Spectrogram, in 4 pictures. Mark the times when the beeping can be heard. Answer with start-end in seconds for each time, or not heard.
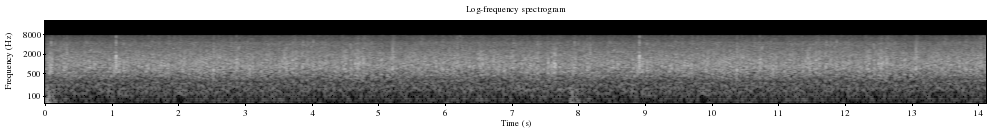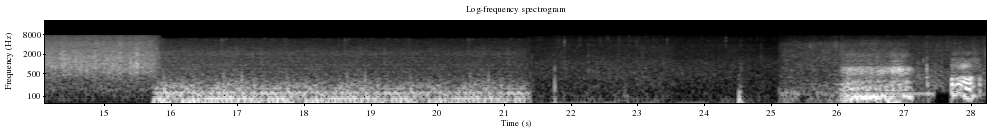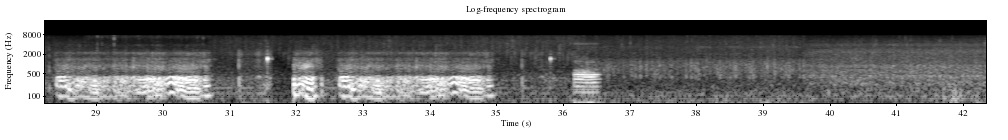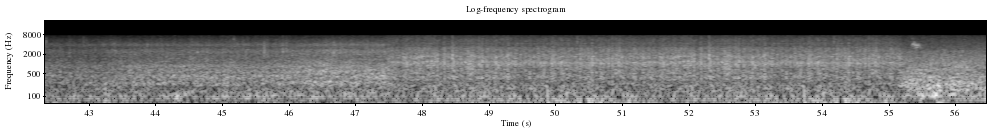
not heard.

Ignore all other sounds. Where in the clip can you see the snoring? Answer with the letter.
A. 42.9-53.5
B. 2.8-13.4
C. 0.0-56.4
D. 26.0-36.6
D.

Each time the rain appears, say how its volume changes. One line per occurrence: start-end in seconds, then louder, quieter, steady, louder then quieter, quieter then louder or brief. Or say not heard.
0.0-56.4 quieter then louder.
